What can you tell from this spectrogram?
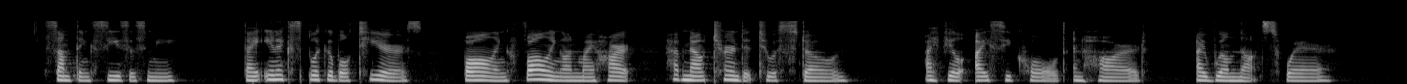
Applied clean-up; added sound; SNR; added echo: none; none; none; none.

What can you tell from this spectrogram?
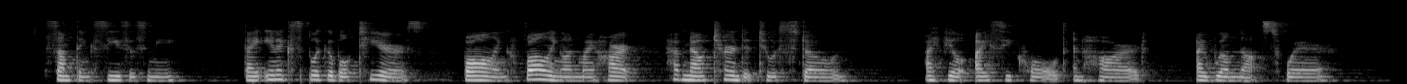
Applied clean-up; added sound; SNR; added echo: none; none; none; reverberation time 0.7 s.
